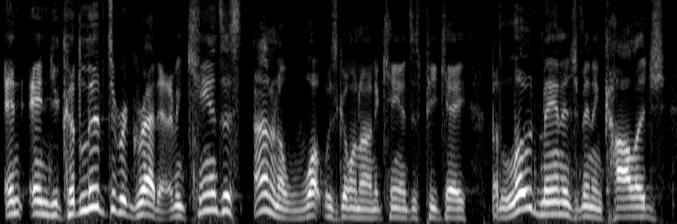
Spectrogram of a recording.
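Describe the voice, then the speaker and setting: A man's voice: mid-range voice, lively intonation, fairly quick, dry recording. A man with an American accent hosting sports talk radio, giving opinions conversationally into a studio microphone. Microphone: close studio radio microphone.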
